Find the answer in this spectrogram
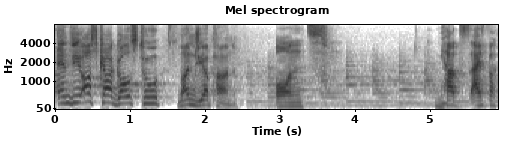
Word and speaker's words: Mangiapane: Matthias Mangiapane, so spricht man so aus, ne? Ja, ist richtig. Mangiapane.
